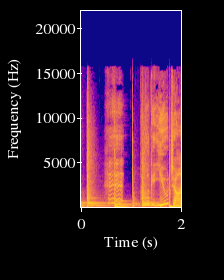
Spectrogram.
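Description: Bouncy children's-song backing music with a steady drum beat, over which a cartoon toddler giggles in a wavering voice.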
